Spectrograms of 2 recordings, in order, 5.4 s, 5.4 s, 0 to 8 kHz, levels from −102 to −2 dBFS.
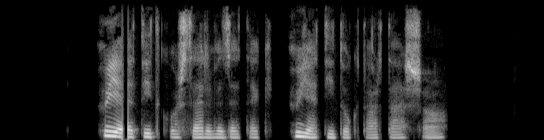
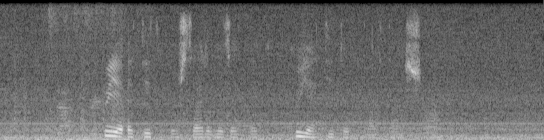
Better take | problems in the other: first | background sound (Bus); 4 dB below the speech

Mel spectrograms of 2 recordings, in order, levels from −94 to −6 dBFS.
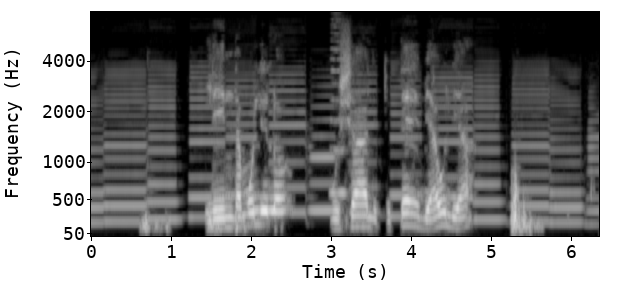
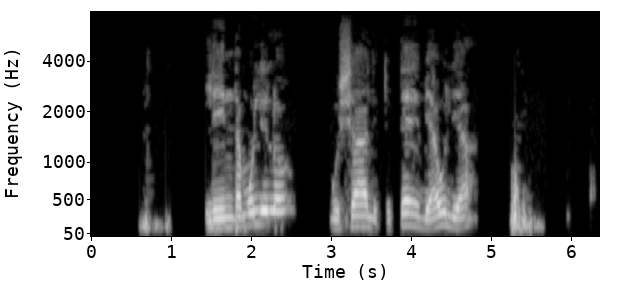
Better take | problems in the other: second | background sound (Brass instrument + Wind instrument, woodwind instrument); 15 dB below the speech

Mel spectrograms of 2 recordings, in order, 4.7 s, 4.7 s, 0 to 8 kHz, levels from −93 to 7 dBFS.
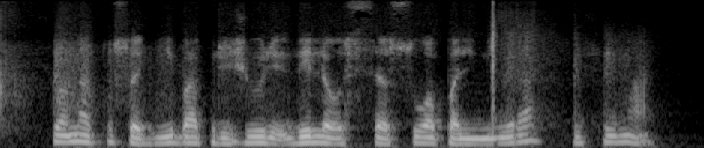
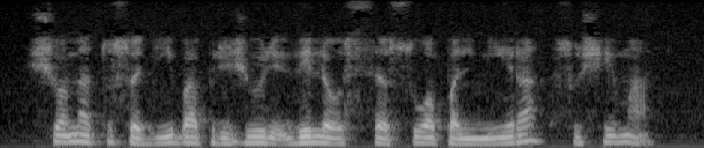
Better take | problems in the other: second | noise reduction (neural mask model RNNoise)

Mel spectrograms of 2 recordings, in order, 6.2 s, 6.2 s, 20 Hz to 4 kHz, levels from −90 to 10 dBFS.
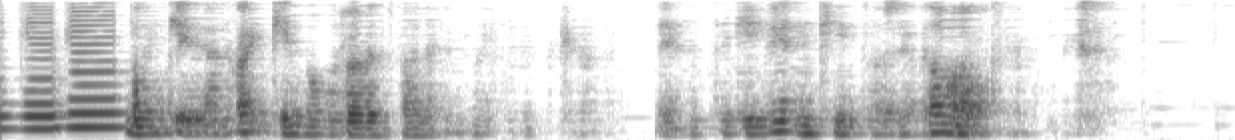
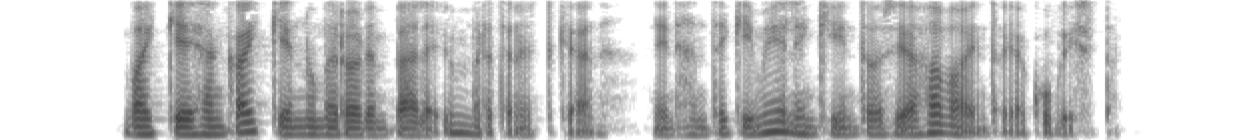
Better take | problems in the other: second | noise reduction (neural mask model DeepFilterNet 3)

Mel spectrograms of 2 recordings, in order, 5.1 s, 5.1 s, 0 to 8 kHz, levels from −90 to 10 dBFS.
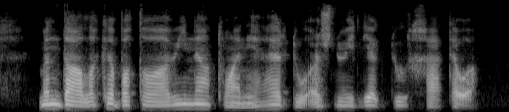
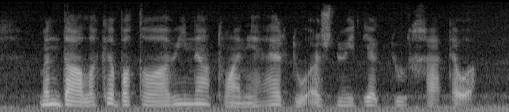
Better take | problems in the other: first | background sound (Idling / Accelerating, revving, vroom / Car); 13 dB below the speech

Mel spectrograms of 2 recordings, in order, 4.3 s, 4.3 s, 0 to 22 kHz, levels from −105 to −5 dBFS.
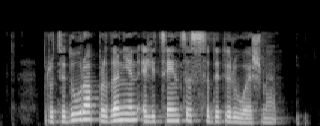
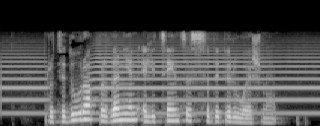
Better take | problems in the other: first | background sound (Trumpet); 8 dB below the speech

